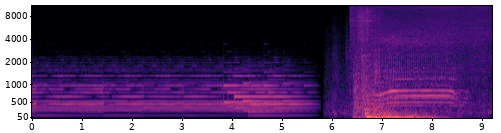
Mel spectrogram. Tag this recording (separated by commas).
Music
